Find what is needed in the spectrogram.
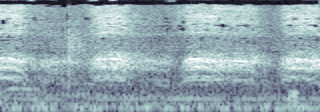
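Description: A bird calling over and over in short calls, about every half second.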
